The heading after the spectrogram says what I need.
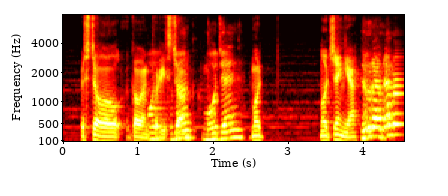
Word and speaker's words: Mojang: Mojang? Mojang, yeah. Dude, I've never heard it pronounced like he just did.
